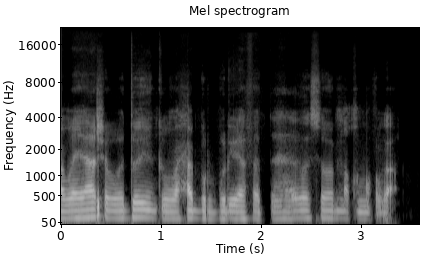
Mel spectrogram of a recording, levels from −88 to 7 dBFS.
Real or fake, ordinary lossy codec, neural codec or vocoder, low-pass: fake; none; codec, 44.1 kHz, 2.6 kbps, DAC; none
